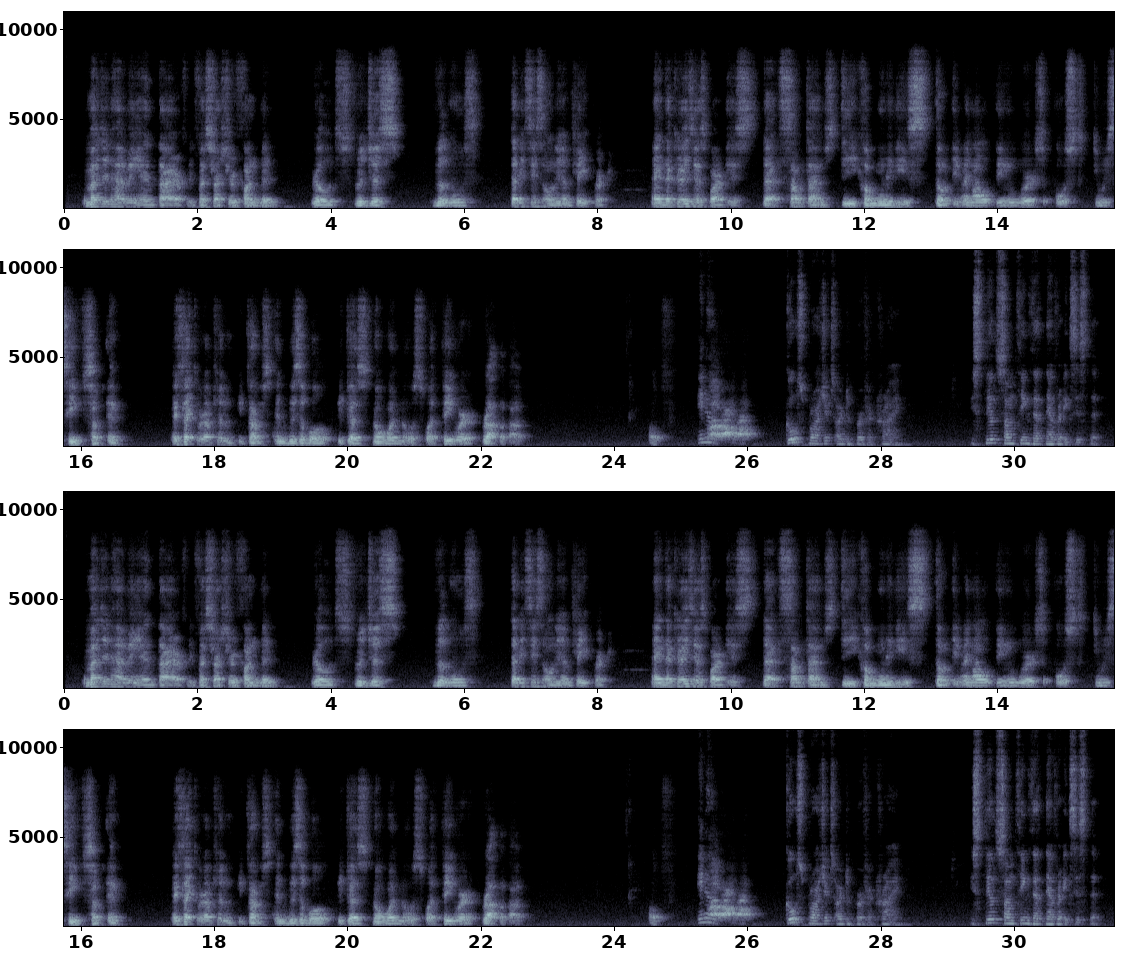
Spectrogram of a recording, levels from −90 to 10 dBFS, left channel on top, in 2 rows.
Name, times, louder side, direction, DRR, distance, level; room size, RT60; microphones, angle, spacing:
voice 1, 0.3-3.2 3.7-5.0 5.5-6.2 6.7-8.1 8.8-16.6 17.3-22.6 24.5-24.7 25.4-26.1, equal, 5° right, -4 dB, 0.8 m, -27 dB
voice 2, 26.6-28.3 29.3-31.2, right 2 dB, 70° right, -7 dB, 1.9 m, -36 dB
3.7 x 3.3 x 4.0 m, 0.34 s
head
